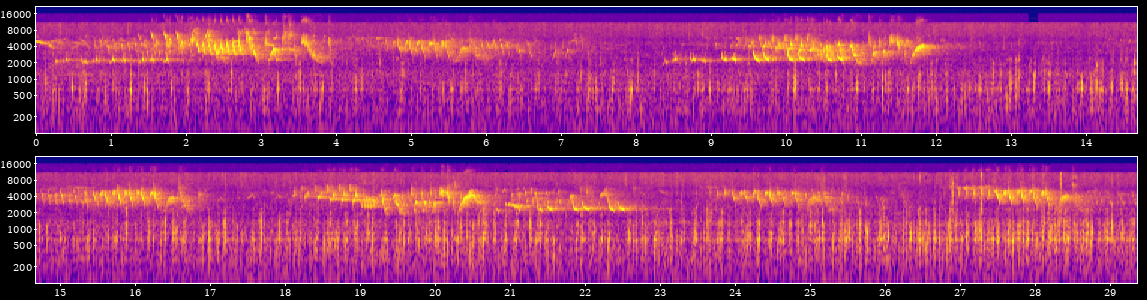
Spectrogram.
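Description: A miniature pan of fish curry simmering on a tiny wood-fired clay stove, giving a steady dense bubbling and crackling. Over it a bird sings a short chirping phrase every three to four seconds, about eight times.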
